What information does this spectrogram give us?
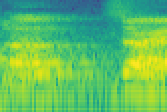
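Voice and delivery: ordinary talk, nothing marked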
